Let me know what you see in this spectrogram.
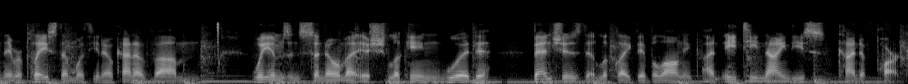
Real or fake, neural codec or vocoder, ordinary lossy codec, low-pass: real; none; AAC, 48 kbps; 7.2 kHz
